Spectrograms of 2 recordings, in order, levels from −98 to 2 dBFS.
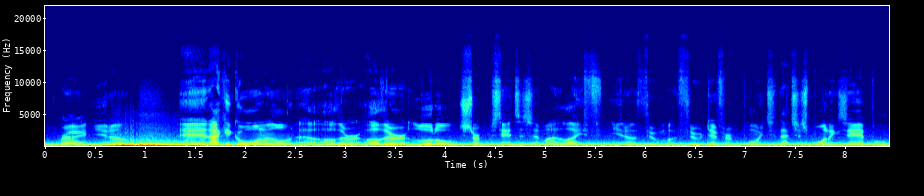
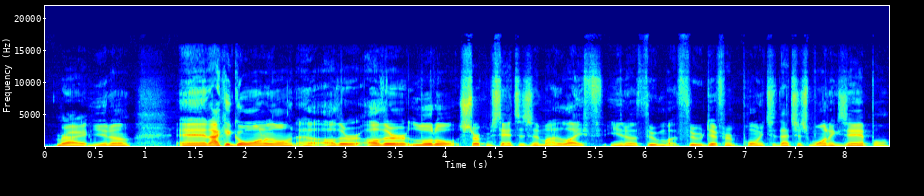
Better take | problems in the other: second | wind noise on the microphone; heavy; 2 dB above the speech

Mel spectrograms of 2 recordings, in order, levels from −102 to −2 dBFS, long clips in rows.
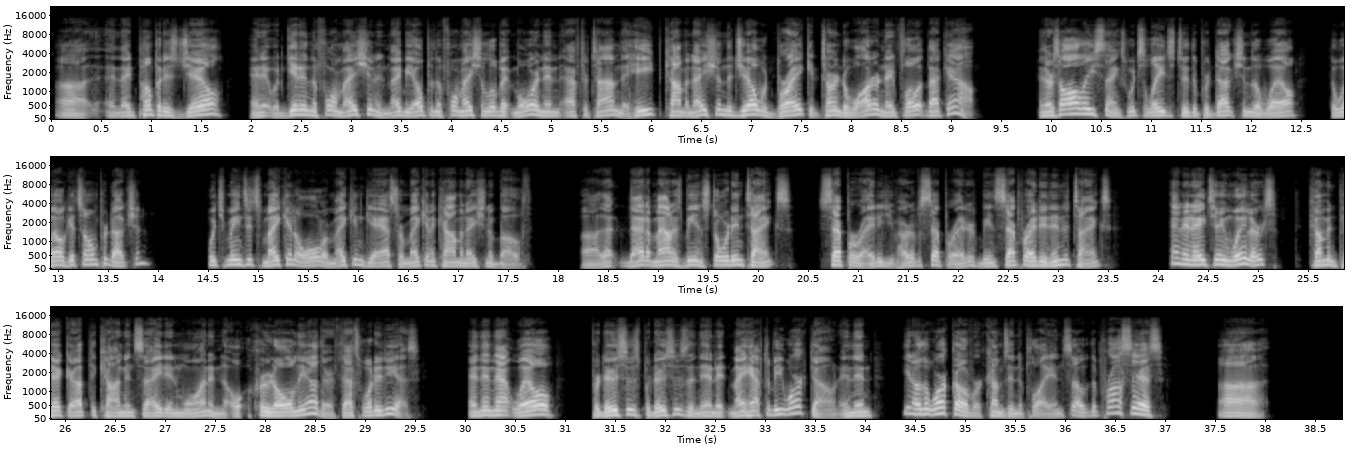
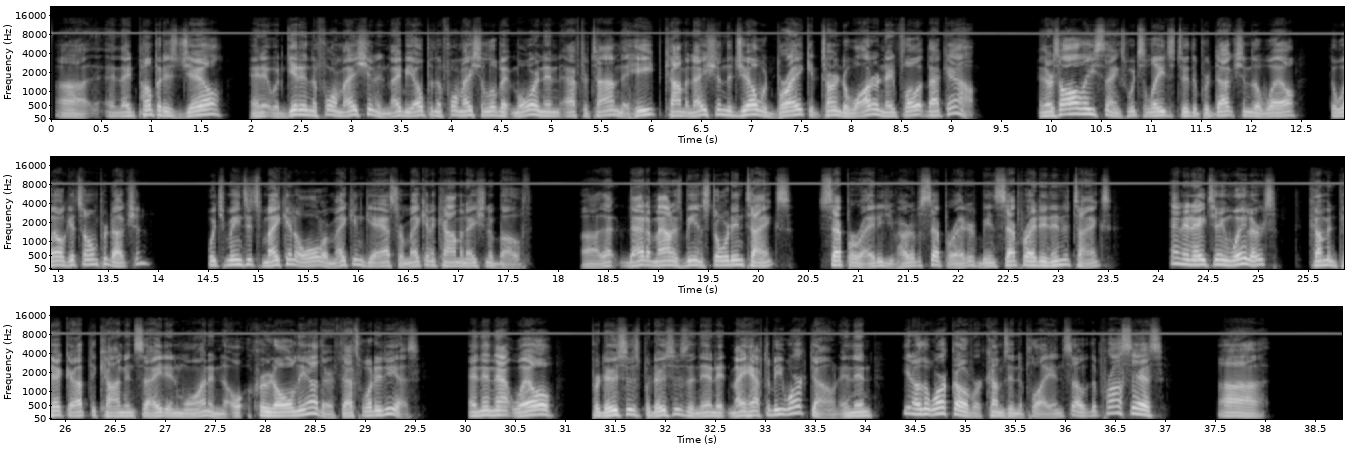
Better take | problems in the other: first | high-pitched whine; noticeable; throughout; 8 kHz, 20 dB below the speech

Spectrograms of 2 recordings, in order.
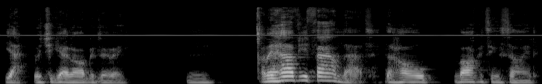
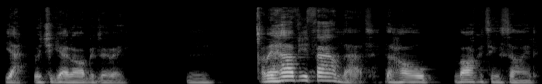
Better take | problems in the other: second | high-pitched whine; noticeable; throughout; 4 kHz, 20 dB below the speech

